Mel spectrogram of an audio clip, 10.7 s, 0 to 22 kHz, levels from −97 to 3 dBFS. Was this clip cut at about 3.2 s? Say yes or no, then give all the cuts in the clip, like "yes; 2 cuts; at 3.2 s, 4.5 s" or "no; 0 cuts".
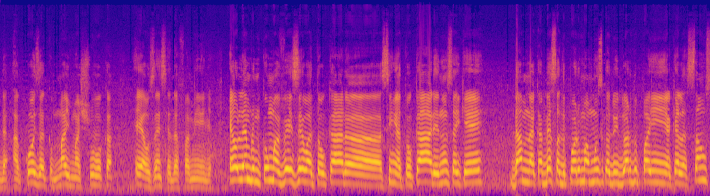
yes; 1 cut; at 3.2 s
